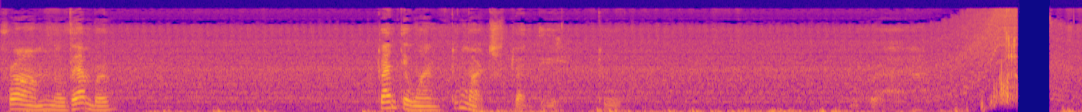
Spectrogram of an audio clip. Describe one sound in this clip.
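A makeup brush brushes softly against skin.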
